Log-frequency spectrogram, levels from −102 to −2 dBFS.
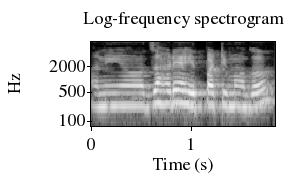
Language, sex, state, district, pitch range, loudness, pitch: Marathi, female, Maharashtra, Pune, 235-255 Hz, -15 LUFS, 240 Hz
